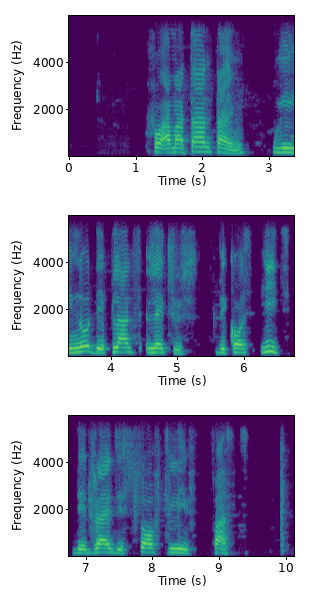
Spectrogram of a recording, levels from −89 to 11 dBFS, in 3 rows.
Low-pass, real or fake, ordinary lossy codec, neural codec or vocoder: 5.4 kHz; real; Opus, 24 kbps; none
